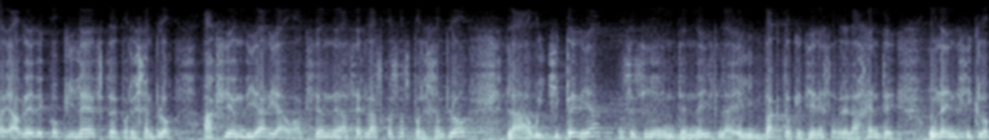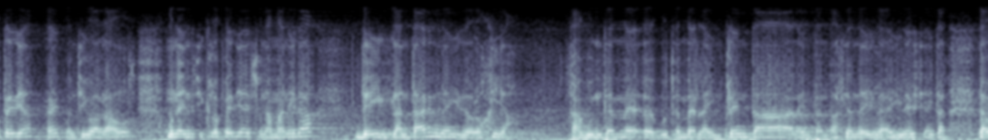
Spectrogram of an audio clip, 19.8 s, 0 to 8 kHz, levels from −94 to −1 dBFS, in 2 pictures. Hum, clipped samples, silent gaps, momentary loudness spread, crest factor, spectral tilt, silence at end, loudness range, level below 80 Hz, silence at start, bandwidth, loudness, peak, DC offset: none; under 0.1%; none; 6 LU; 16 dB; -8 dB/octave; 0 s; 2 LU; -32 dBFS; 0 s; 6.8 kHz; -16 LUFS; 0 dBFS; under 0.1%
